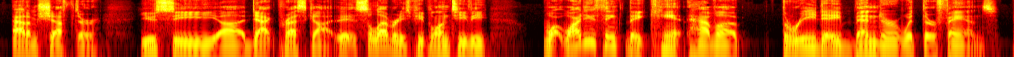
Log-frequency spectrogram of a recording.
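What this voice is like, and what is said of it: Hoarse, sick-sounding voice. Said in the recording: “they would sound like this and be sick for a week ... I went from being hungover to not having a great voice to I think I'm sick now”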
